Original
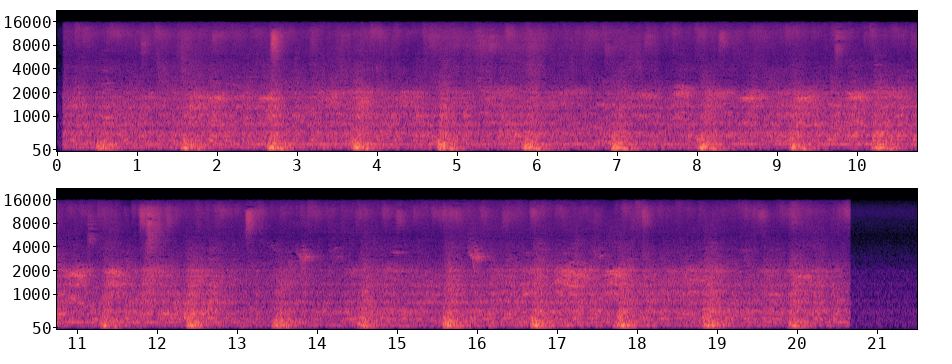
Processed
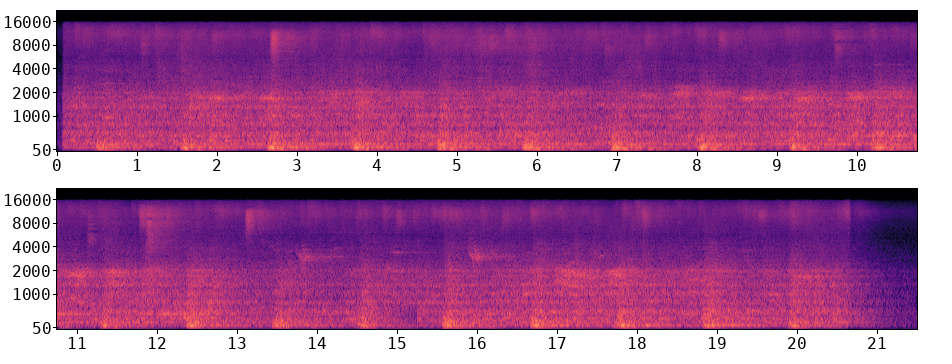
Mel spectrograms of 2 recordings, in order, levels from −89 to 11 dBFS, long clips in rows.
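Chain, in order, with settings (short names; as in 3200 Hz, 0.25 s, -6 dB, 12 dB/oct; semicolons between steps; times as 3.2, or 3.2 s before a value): 14.74–15.25 steep high-pass 660 Hz; digital reverb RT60 1.8 s, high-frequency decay 0.95×, pre-delay 0.1 s, DRR 6 dB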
